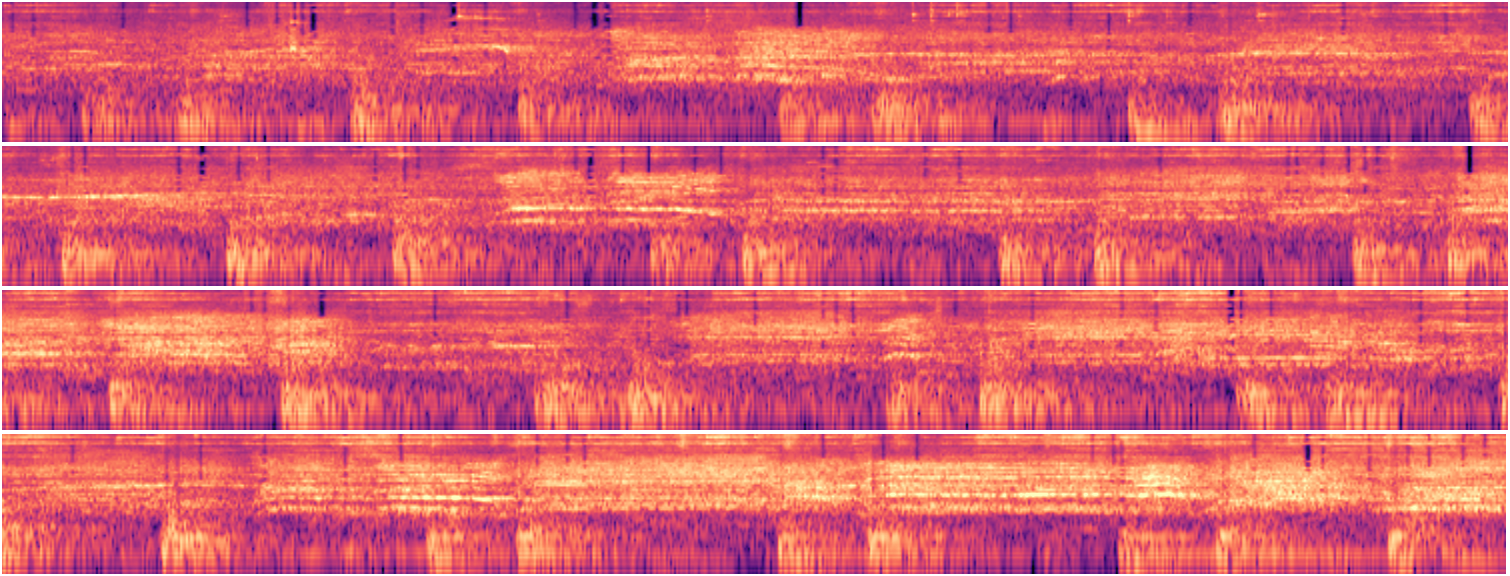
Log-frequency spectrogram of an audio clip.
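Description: Taiko drum inside a futon daiko float, beaten in a steady pulse of about one stroke a second, under the shouted chant of its bearers and the voices of the crowd.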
